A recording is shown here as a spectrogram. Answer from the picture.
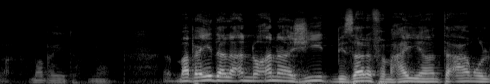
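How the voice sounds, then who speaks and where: With a Lebanese accent, a man speaks in lively intonation. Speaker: former basketball player. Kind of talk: interview conversation.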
